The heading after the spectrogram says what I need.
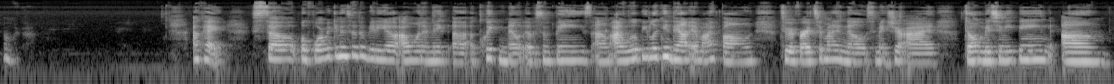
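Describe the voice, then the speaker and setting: A woman's voice: mid-range voice, moderate pace. A young adult woman hosting a casual, chatty vlog, rambling and emphatic, her speech slightly impeded by a dental retainer. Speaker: YouTube host and esthetician student.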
